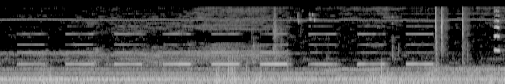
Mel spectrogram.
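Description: Forklift engine running steadily while its warning beeper sounds a regular high beep about one and a half times a second, stopping near the end. A few sharp clicks come through.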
